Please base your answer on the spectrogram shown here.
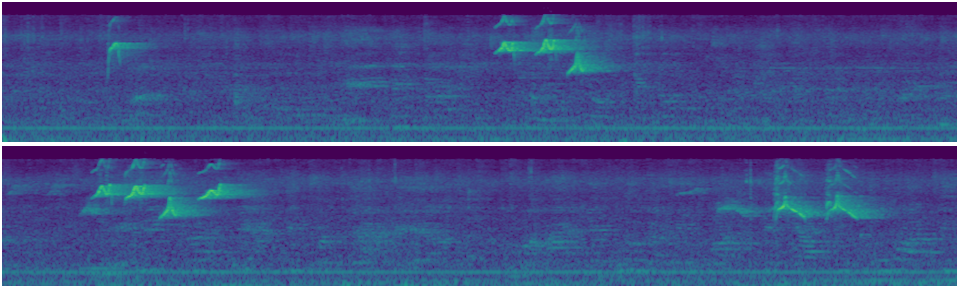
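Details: Energetic Cinereous tit song in the sharp shot ('tembakan') style, played to prompt other birds to imitate it: shrill, very high clipped phrases of two to four notes every two to three seconds, with a single lone note first and a faint hum beneath.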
